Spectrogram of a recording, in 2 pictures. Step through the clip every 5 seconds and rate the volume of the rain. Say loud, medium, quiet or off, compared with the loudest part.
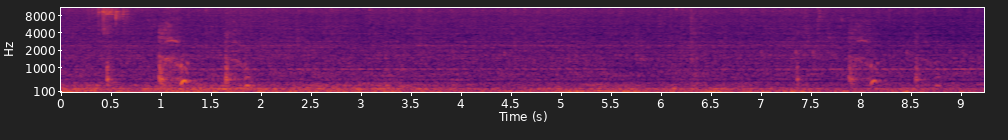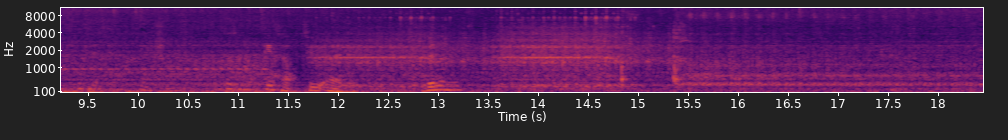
loud, loud, quiet, quiet.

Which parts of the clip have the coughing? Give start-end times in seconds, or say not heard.
0.5-2.0, 7.3-8.9, 14.8-15.6.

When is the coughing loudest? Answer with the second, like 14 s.
1 s.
